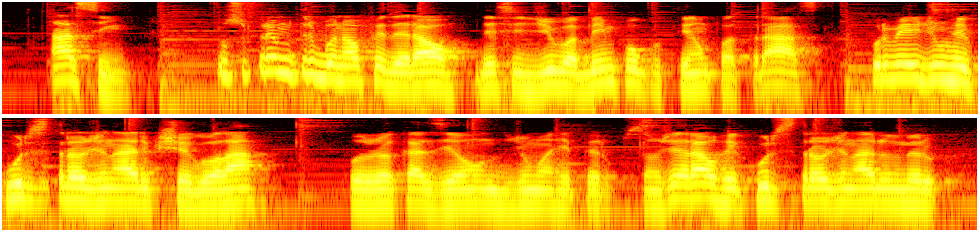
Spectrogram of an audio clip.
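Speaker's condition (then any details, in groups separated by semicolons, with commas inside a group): No condition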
